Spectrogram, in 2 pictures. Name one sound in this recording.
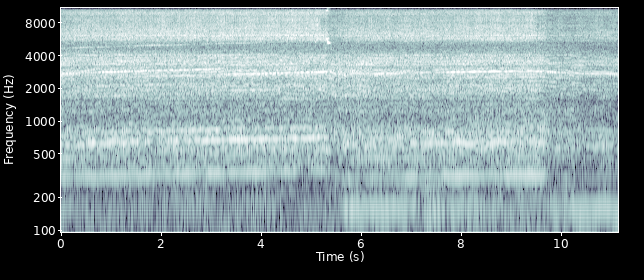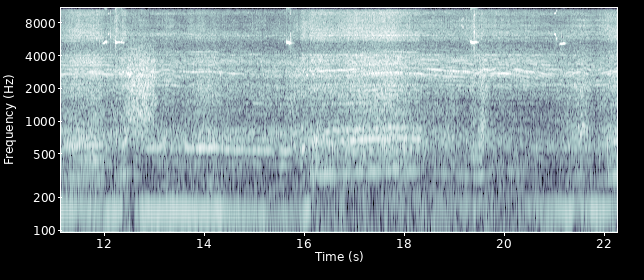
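A racing car engine roars steadily, rising and falling in pitch as the car speeds up and slows down.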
